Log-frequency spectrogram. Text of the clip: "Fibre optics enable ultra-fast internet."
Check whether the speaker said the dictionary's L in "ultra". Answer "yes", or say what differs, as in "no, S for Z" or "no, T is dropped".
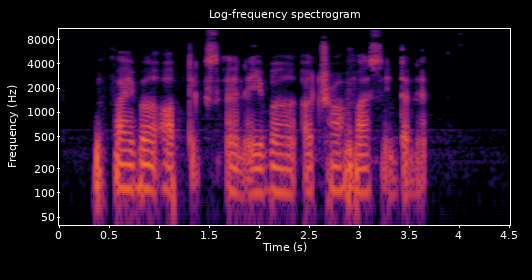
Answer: no, L is dropped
